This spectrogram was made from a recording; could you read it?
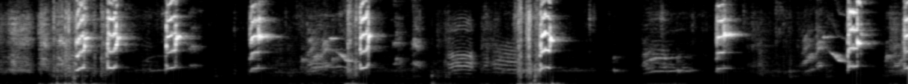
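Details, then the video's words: A male lovebird, whose mate died after laying eggs in winter, gives shrill, scratchy chirps in short bursts, mixed with low thumping and rustling sounds. "Love Bird singing (Lovebird)"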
